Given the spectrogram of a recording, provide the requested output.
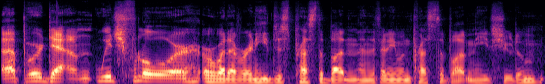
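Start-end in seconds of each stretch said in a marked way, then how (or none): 0.0-2.0 goofy, very slow, drawn-out, high, loud voice. Retelling a bit where Buck stands in the elevator: Buck's signature funny voice. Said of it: "in his signature funny voice".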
